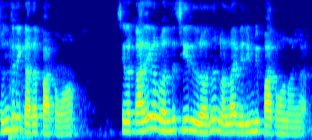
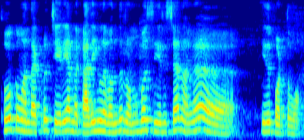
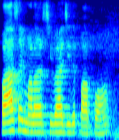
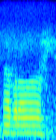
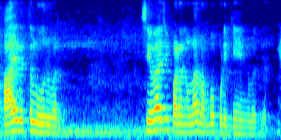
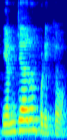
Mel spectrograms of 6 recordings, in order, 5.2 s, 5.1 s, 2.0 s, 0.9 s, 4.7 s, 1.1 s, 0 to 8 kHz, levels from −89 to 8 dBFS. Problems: constant background noise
